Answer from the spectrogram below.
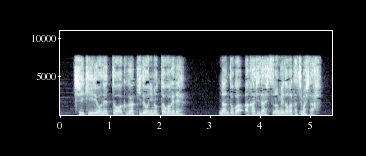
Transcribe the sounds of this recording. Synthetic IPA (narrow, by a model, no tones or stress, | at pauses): t͡ɕiːkʲiɾʲo̞ne̞t̪ːo̞βaːkɯ̟ɡakʲid̪o̞ːɲ̟ino̞t̪ːao̞kaɡe̞d̪e̞ | nãnt̪o̞kaʔakad͡ʑid̪aɕi̥t͡sɨno̞me̞no̞ɡat̪at͡ɕimaɕi̥t̪a̰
